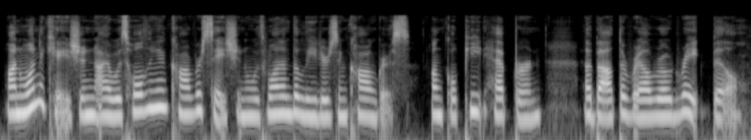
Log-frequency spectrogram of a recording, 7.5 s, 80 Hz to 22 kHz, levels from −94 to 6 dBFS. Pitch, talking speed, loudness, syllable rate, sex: 225 Hz, 185 wpm, -18 LUFS, 5.7 syllables/s, female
